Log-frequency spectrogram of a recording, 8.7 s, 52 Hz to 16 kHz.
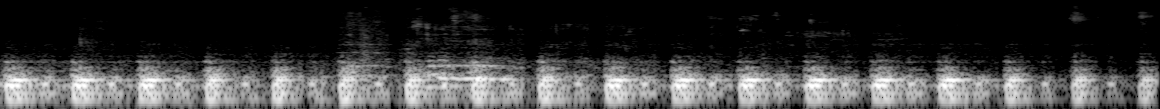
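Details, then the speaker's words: Persistent splitting of the second heart sound in a dog with a condition given as a common cause (name unclear in transcript), at 60 and then 120 beats per minute. "Entonces damiento persistente s2 en un perro con la 11 la pilari Asis es una causa común de desdoblamiento persistente de s2 en el perro escuchemos primero a 60 latidos por minuto"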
